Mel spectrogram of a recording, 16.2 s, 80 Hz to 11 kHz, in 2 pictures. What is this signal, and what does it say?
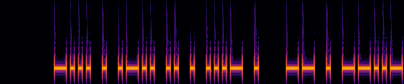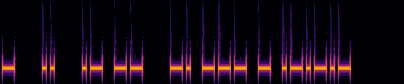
Morse code, heard as a keyed tone, about 15 wpm, 700 Hz. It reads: BELIEVE ME, I AM NOT.
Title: Sentences from Top 1000 Words - Review Part 2 - 15wpm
